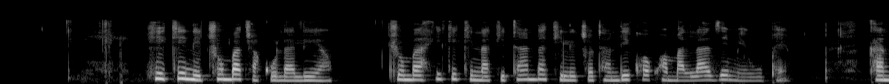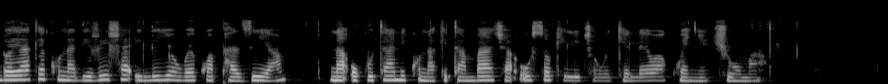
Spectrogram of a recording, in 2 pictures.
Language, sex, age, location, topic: Swahili, female, 25-35, Nairobi, education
